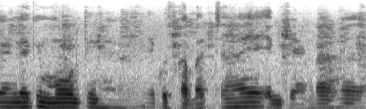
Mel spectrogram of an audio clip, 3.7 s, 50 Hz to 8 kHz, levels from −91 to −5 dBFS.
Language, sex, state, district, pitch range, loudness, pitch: Hindi, male, Bihar, Patna, 100-120 Hz, -19 LUFS, 110 Hz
